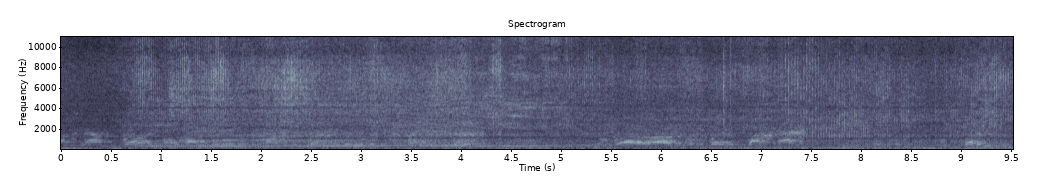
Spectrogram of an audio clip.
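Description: Dirt bike engines whine and rev loudly, rising and falling in pitch.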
